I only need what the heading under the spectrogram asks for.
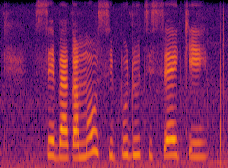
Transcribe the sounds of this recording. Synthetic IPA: sɪbakʼamoʊsɪpʼudut͡sʼiseːkʼɪ

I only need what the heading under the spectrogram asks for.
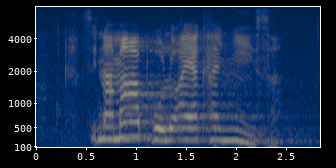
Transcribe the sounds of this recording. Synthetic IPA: sinamaːpʰɔlɔajakʰaɲiːsḁ

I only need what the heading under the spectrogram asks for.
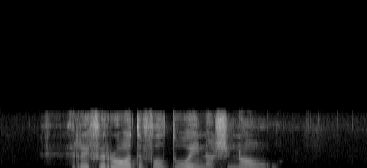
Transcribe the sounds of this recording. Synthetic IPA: rɛfəɾɑːtəfɔlˠtuəɛnɐʃunɑːlˠ

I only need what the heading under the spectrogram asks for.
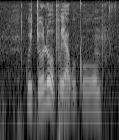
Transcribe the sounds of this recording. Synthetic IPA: k̬ʼwid̥ʱɔlopʰujak̬uǃuːmbʱa

